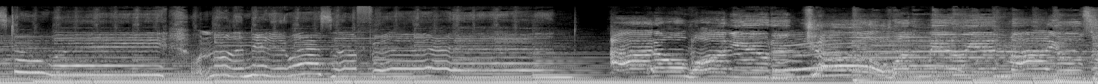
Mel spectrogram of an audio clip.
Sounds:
Music

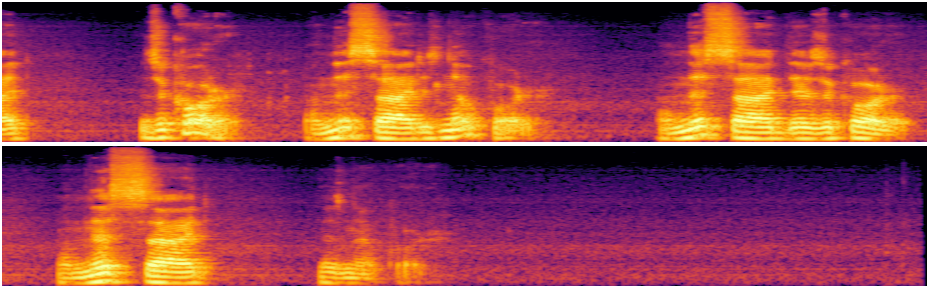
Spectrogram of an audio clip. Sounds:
Speech

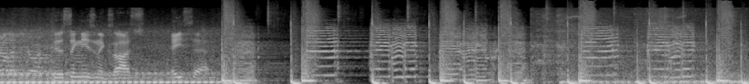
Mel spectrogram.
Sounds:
driving snowmobile

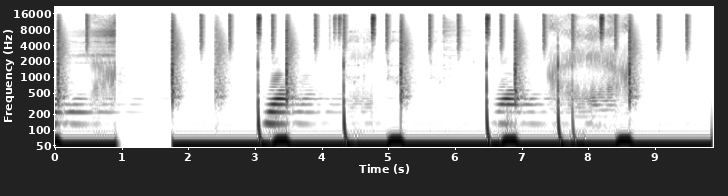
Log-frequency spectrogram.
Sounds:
Dubstep, Electronic music, Music

